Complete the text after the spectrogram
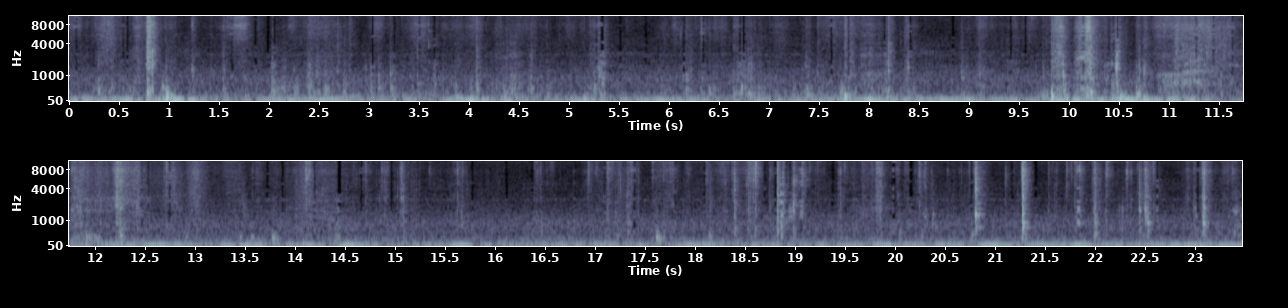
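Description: Cardboard boxes knock and scrape as hands handle them.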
